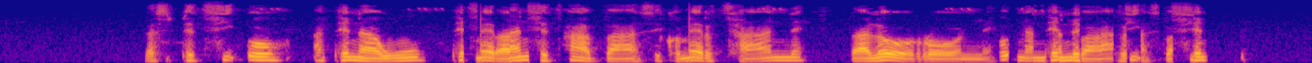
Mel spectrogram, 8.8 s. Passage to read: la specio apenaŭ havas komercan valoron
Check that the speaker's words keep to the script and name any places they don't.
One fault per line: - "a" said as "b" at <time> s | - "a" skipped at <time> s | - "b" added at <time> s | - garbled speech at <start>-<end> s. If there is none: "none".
- garbled speech at 3.0-3.8 s
- garbled speech at 6.7-8.1 s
